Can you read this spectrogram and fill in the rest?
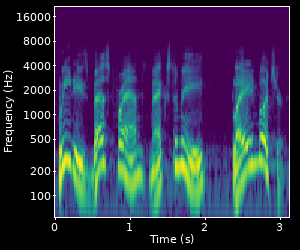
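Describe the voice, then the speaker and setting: A man's voice: a little high, wildly swooping pitch, measured pace, slight background noise. A man announcing in 1950s radio style, delivering jovial, emphatic scripted sponsor banter.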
